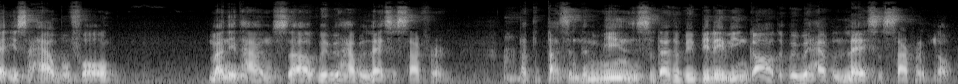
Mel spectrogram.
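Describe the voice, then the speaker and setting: A man, a priest whose first language is Mandarin, preaching a sermon in halting speech with many fillers and repeated words. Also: fairly low pitch, dark tone.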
